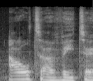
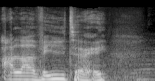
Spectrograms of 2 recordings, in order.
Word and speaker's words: Alta Vitae: Oh my god, Alta Vitae, not Alla Vitae.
